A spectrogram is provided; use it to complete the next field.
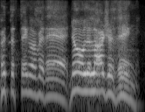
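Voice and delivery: shouting. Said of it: "he's yelling".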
